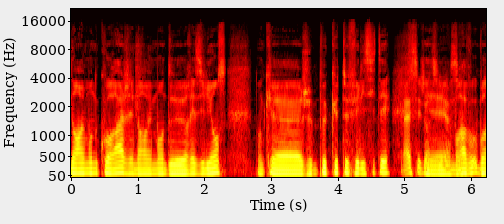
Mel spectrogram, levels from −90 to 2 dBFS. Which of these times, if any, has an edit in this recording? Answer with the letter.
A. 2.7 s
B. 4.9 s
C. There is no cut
C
